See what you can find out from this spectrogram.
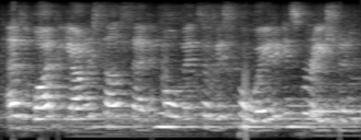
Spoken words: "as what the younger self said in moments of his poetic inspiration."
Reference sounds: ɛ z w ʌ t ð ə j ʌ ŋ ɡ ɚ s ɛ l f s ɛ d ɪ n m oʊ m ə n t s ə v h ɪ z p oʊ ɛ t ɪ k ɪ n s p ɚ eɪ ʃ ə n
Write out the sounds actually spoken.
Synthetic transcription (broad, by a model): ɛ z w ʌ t j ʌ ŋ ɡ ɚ s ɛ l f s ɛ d ɪ n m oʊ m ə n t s ə v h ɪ s p oʊ ɛ t ɪ k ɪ n s p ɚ eɪ ʃ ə n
